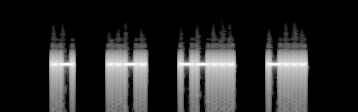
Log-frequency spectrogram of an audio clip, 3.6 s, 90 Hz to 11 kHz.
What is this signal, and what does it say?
Morse code, heard as a keyed tone, about 30 wpm, spaced as for 17 wpm, 700 Hz. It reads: AF7B
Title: USA Call Signs - 4 Characters - 3x Character Spacing - 30wpm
